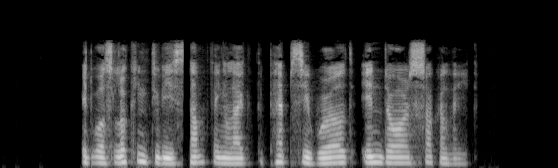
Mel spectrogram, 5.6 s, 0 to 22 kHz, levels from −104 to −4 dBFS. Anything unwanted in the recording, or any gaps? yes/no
yes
